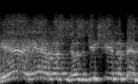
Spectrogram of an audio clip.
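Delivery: pushy, far too keen. Showing how not to sound with a referral source, mock over-eager, pushy. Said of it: "I didn't sound all thirsty, like".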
